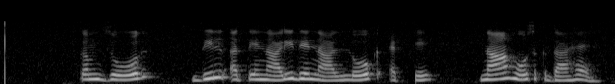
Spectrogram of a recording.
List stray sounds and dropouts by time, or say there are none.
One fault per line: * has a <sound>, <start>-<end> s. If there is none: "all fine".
* has a dropout, 4.1-4.2 s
